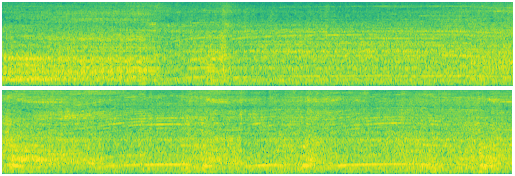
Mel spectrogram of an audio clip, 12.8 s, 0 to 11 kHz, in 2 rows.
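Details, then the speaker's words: Hoover FloorMate floor scrubber after about 6 months of very light use: harsh, rough grinding roar with wavering squeals over the motor hum, sounding like it is eating itself; owner says the motor bearings have died. "So obviously the bearings in that motor have died after, like I said, about 6 months of very, very light use."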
